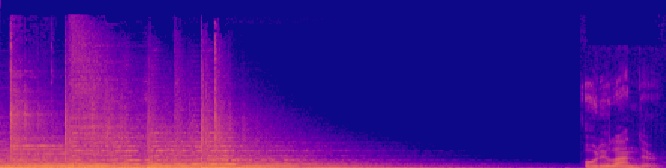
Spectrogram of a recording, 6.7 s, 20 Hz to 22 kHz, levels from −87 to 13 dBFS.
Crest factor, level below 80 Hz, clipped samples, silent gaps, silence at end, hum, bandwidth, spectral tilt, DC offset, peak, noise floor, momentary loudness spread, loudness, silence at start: 16 dB; -22 dBFS; under 0.1%; none; 0.15 s; none; 18.5 kHz; -6 dB/octave; under 0.1%; -2 dBFS; -53 dBFS; 18 LU; -18 LUFS; 0 s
